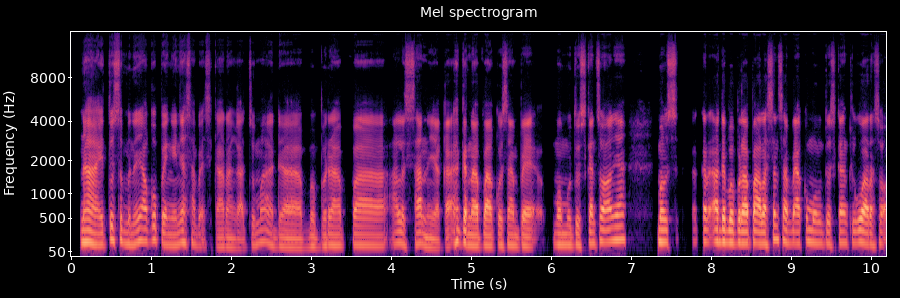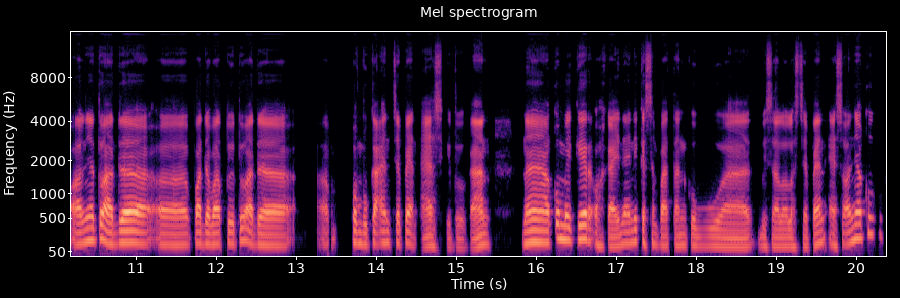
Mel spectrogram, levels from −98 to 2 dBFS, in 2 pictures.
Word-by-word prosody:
Nah, 155 -5 +4
itu 185 +8 -1
sebenarnya 155 +3 -1
aku 185 +1 -3
pengennya 135 +2 -1
sampai 140 -3 -8
sekarang 105 -2 -7
Kak. - - -7
Cuma 140 0 -6
ada 100 -3 -2
beberapa 120 +2 -2
alasan 140 -3 -2
ya 95 -3 -4
Kak, 165 +9 -1
kenapa 120 -5 +4
aku 125 +1 -5
sampe 120 -2 -1 0.2
memutuskan, 130 +1 -2
soalnya 170 +5 +3 0.4
mos 160 -1 +2 0.2
eee, 165 - -16
kar 165 -1 +1
ada 165 - +5
beberapa 155 0 +6
alasan 145 +7 +3
sampai 150 -5 +3
aku 165 +2 -3
memutuskan 145 0 -2
keluar, 150 -4 +5
soalnya 155 +9 0
tuh 170 - +3
ada 155 +3 +6 0.3
eee, 125 -1 -1
pada 140 -1 +1
waktu 135 +1 0
itu - - -4
ada, 120 -3 +1 0.3
eee, - - -11 0.2
pembukaan 150 0 -2
CPNS 120 -6 -4
gitu 95 -1 -14
kan. 125 +6 -2 0.4
Nah 155 +1 +3
aku 200 +7 0
mikir, 190 +1 +2
"Oh 115 -1 -8
kayaknya 115 +6 -1
ini 165 - -4
kesempatanku 120 -4 -6
buat 110 -2 -5
bisa 110 -1 -7
lolos 110 0 -5
CPNS." 120 +5 -5
Soalnya 165 +9 +1
aku 255 +5 -8
135 Hz, 160 wpm, -22 LUFS, 120-155 Hz, 0.4 s, beberapa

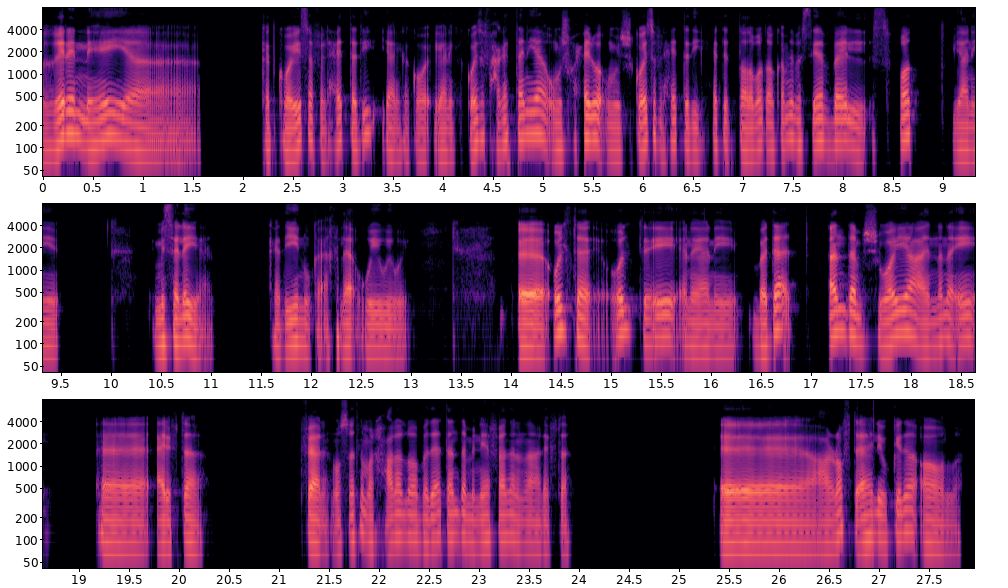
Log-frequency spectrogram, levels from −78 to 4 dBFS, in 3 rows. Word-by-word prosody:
غير 115 +11 +5
إن 140 -6 0
هي 115 -4 +2 1.1
كانت - - -5
كويسة - - 0
في - - -14
الحِتّة - - -2
دي، 150 +3 -7
يعني 90 -3 -2
كانت 85 - -12
كو 85 +1 -2
يعني 90 -1 -3
كانت - - -22
كويسة 120 +5 -1
في - - -11
حاجات 125 - -4
تانية 150 +3 +2
ومش 105 -5 -4
حلوة 135 -5 +2
ومش 95 -1 -5
كويسة - - +1
في - - -14
الحِتّة 120 -4 -4
دي، 95 -2 -9
حِتّة - - -4
الطلبات 95 +4 -1
أو 105 - 0
الكلام 120 +6 -5
ده، 135 - -5
بس 115 - -6
هي 125 +1 +3
في 115 - -12
باقي 125 +2 +3
الصفات، 130 +7 -3 0.3
يعني 95 -2 -3 0.9
مثالية 110 +3 +3
يعني، - - -13 0.5
كدين 100 +1 -1
وكأخلاق 90 - -2
و، - - 0
و، 90 -3 -2
و، - - -6 1.2
آآ 95 0 +9
قُلت 145 -1 +2 0.3
قُلت 145 +1 -1
إيه 120 +4 +1
أنا 95 - -2
يعني 90 -1 -3
بدأت - - +2 0.2
أندم 135 -3 +5
شوية 115 +7 +2
على 100 -8 +3
إن 95 +3 -5
أنا 120 +2 -1
إيه 120 +2 -1 0.4
آآ 90 -2 +1
عرفتها. 90 -1 0 0.9
فعلًا - - +4
وصلت - - -4
لمرحلة، 115 +3 -1
اللي 110 0 -2
هو 105 - 0
بدأت 105 +3 -2
أندم 110 -2 -1
إن 95 - -6
هي 105 +1 -1
فعلًا 110 +1 -1
أنا 90 -1 -4
عرفتها. 85 - -6 1.5
آآ 90 -2 +4
عَرّفت 85 +9 -1
أهلي 110 +3 +2
وكده 115 +5 -1
آه 95 -2 +2
والله. 80 -1 -8
105 Hz, 160 wpm, -25 LUFS, 90-120 Hz, 1.5 s, آآ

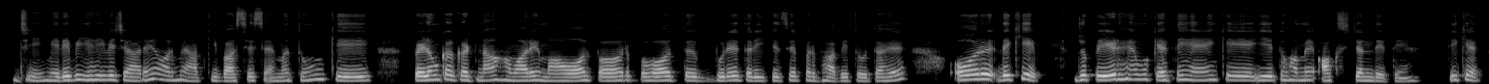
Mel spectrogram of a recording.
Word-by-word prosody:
जी, 190 0 -7
मेरे 185 0 +2
भी 220 +1 -1
यही 210 0 0
विचार 195 -4 -1
हैं 245 +5 -2
और 210 -4 -2
मैं 200 -1 -3
आपकी 160 +2 -6
बात 160 0 +2
से 180 +3 -5
सहमत 175 +1 -7
हूँ 210 +6 -2
कि 180 0 +1 0.4
पेड़ों 205 +3 +6
का 225 -1 +2
कटना 190 -2 0 0.2
हमारे 185 0 +1
माहौल 170 +1 +2
पर 180 +2 +2
बहुत 185 +1 +1 0.3
बुरे 185 +2 +1
तरीके 170 -1 -1
से 190 +3 -4
प्रभावित 170 -3 -4
होता 160 +1 -2
है। 195 +8 -2 0.6
और 230 +3 +6
देखिए, 215 +5 +3 0.4
जो 215 +2 +3
पेड़ 205 +3 +8
हैं, 235 -1 0
वो 230 0 -2
कहते 200 +2 0
हैं 205 0 -3
कि 205 - 0 0.3
ये 190 - +4
तो 195 +1 -5
हमें 195 0 -2
ऑक्सीजन 175 +1 -1
देते 160 -1 -5
हैं। 155 +3 -8 0.3
ठीक 205 +3 -3
है? 195 - +2
190 Hz, 175 wpm, -25 LUFS, 175-205 Hz, 0.6 s, पेड़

